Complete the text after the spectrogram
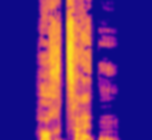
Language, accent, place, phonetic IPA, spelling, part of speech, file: German, Germany, Berlin, [ˈhɔxˌt͡saɪ̯tn̩], Hochzeiten, noun, De-Hochzeiten.ogg
- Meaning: genitive singular of Hochzeit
